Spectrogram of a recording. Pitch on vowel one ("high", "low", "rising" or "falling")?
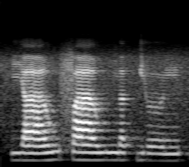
rising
